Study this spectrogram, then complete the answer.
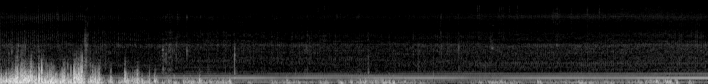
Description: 400/220 kv substation 500 mva transformer humming sound ....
